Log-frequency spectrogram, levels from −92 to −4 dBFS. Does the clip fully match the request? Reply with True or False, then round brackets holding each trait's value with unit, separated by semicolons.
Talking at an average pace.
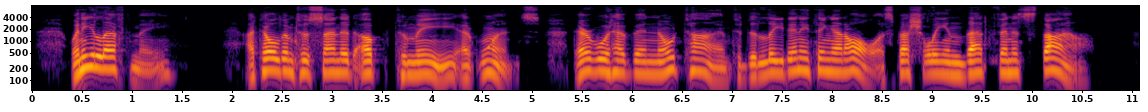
True (175 wpm)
